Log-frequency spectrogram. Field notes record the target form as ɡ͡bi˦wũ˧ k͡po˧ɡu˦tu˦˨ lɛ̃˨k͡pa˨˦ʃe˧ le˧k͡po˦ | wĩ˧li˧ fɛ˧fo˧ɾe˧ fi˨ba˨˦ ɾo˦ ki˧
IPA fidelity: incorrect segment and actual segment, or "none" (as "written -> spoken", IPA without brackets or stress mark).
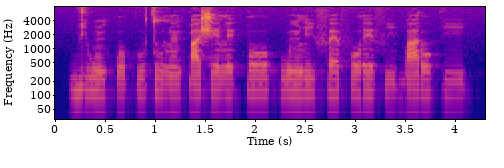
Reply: ɡ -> k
